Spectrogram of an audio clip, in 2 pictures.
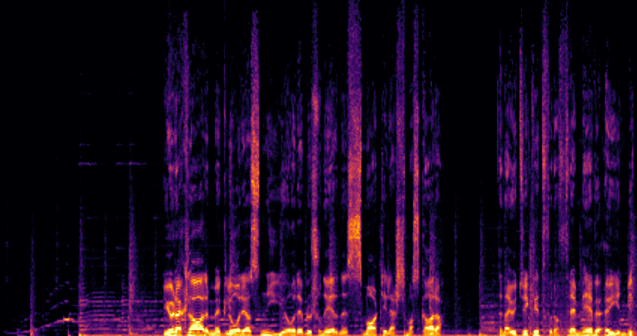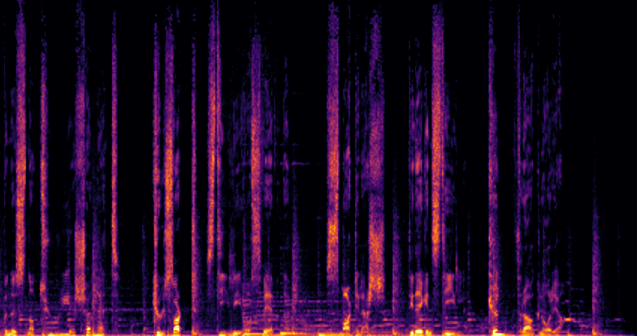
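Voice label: Norwegian soft sell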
